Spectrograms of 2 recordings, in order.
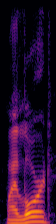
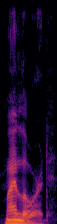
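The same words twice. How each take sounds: First: "lord" leaned on, lifting at the end; emphasis on "lord". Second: Low, softly falling "my lord"; kindly address. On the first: Queen pressing her visitor to submit, leaning on "lord". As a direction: lean pointedly on "lord" in "my lord". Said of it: "she leaned on the word, putting emphasis on it". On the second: Queen greeting the northern visitor, kindly. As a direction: let "my lord" drop gently and low. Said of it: "She addressed him kindly". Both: A narrator's reading.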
